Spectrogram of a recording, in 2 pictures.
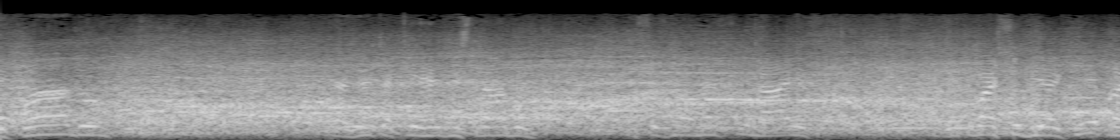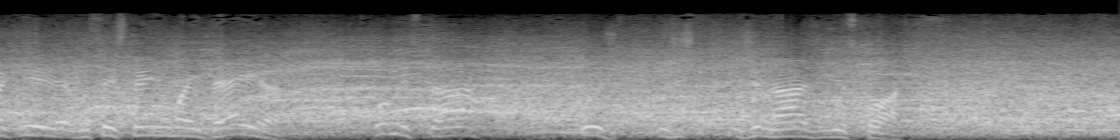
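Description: Men and women talk and shout nearby.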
